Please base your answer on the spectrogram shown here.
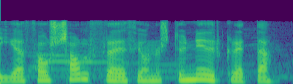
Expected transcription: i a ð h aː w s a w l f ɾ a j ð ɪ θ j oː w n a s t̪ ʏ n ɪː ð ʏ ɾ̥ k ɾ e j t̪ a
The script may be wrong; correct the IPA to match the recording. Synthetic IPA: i a ð f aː w s a w l f ɾ a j ð ɪ θ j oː w n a s t̪ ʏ n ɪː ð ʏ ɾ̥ k ɾ e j t̪ a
